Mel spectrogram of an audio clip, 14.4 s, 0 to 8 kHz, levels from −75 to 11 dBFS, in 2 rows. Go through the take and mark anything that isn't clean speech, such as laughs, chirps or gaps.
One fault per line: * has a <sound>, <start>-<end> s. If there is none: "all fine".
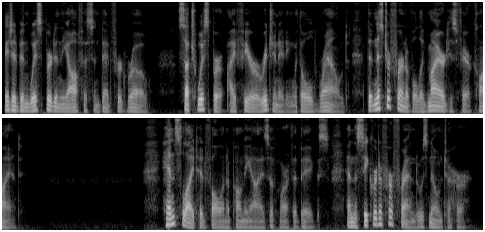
all fine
